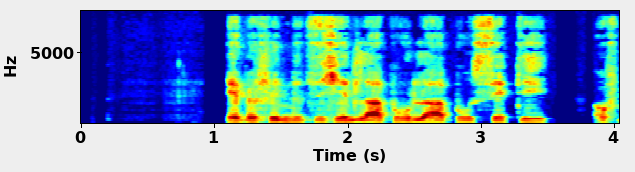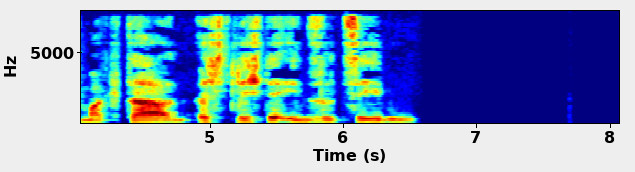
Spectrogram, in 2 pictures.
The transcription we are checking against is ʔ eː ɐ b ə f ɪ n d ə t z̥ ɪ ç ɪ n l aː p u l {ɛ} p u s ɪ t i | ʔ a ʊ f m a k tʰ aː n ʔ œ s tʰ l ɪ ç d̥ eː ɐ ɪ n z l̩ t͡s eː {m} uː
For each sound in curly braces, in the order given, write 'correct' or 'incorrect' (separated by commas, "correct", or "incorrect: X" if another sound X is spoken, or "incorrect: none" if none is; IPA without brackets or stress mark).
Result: incorrect: a, incorrect: b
